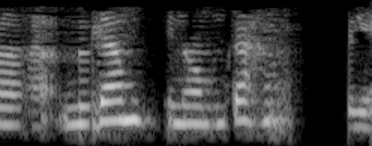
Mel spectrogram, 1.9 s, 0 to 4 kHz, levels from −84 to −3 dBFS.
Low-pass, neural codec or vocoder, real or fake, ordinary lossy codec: 3.6 kHz; none; real; MP3, 16 kbps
